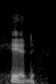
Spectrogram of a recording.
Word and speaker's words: Hyde: Mr. Heidi? – No, Mr. Hyde.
